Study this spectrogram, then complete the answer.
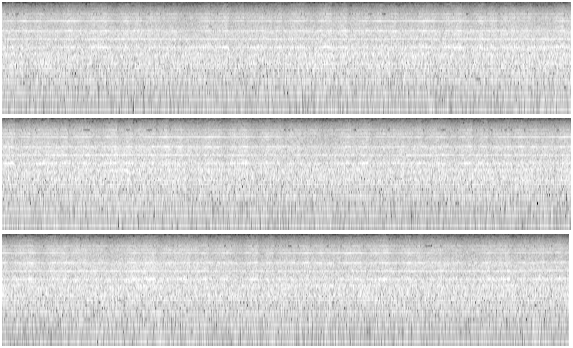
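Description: Steady, continuous jet engine roar from an aircraft landing in the DCS flight simulator during a night instrument approach, holding at an even, moderately loud level throughout with no voices.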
